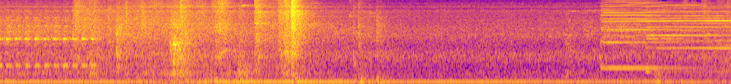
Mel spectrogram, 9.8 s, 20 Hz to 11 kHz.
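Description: Door-closing chime of a Kawasaki Nippon Sharyo C751B metro train, a rapid run of beeps lasting about a second, followed by the sliding doors shutting with a few knocks between two and four seconds in, over the car's steady hum. A steady whine from the train's drive comes in about eight seconds in.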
